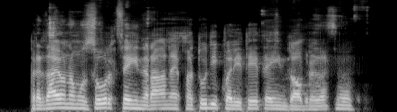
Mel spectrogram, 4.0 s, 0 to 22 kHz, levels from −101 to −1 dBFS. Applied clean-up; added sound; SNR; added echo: neural mask model Resemble Enhance denoiser.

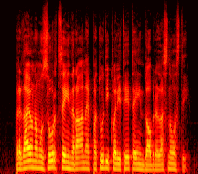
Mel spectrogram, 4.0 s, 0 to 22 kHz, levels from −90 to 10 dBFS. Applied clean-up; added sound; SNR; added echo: none; none; none; none.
